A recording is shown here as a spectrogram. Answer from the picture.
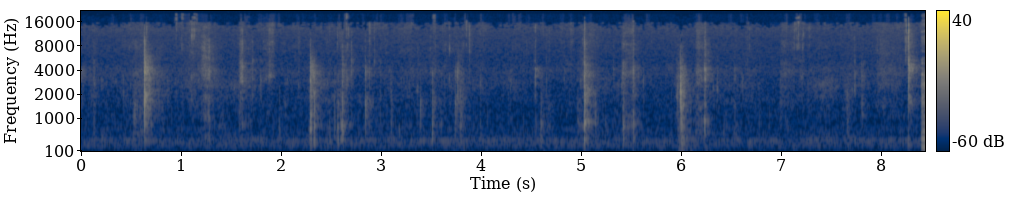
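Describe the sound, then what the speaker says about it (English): Someone bites and chews Mountain House biscuits and gravy, a thick, soft backpacking meal, with scattered close mouth clicks and small wet crunches, quiet and irregular with no talking. "So now we're going to go in for a bite of the Mountain House"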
